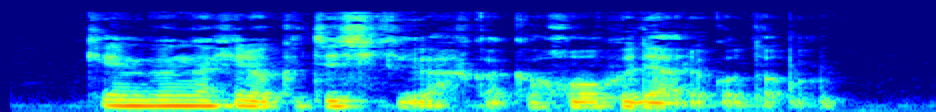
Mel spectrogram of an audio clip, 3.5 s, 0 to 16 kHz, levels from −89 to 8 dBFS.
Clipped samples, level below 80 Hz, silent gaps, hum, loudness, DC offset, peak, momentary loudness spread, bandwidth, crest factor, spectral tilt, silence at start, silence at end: under 0.1%; -56 dBFS; none; none; -24 LUFS; under 0.1%; -12 dBFS; 18 LU; 11.5 kHz; 14 dB; -6.5 dB/octave; 0.35 s; 0.4 s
